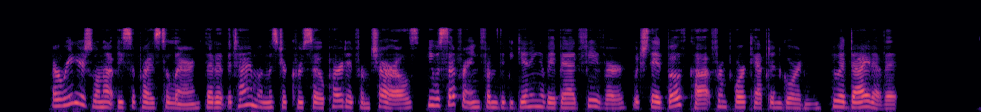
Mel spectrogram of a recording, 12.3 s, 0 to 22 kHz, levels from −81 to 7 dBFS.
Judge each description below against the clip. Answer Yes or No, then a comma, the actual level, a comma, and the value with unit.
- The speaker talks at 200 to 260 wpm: Yes, fast, 205 wpm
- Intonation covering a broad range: No, average, 3.3 semitones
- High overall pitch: No, medium, 180 Hz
